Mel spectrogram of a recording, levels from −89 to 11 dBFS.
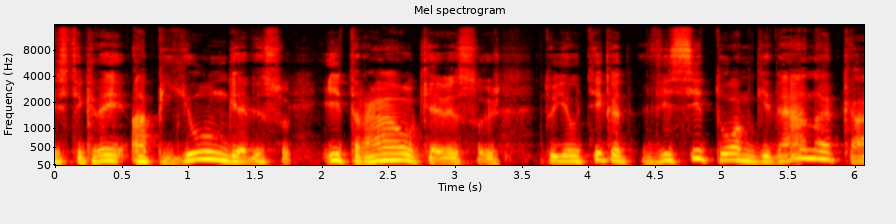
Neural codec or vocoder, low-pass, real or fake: none; 14.4 kHz; real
